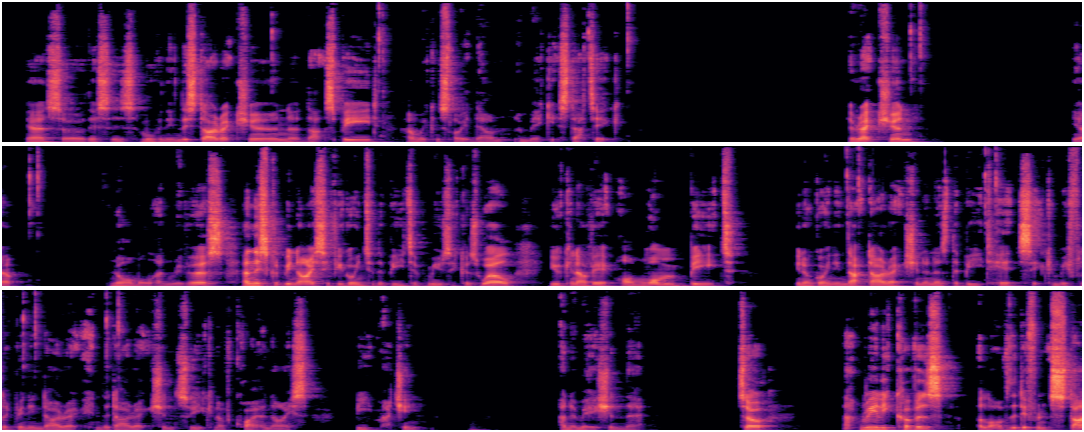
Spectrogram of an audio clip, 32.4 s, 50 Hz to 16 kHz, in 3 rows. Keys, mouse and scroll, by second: 2.7-3.7 drag, 5.8 click, 8.0 click, 9.0 click, 11.0 click, 11.6 click, 19.2 click, 20.6 click, 21.8 click, 22.6 click.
